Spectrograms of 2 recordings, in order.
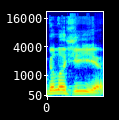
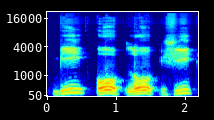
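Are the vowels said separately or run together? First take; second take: run together; separately. First: The vowels are run together into fewer syllables. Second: The vowels are said slowly as separate syllables. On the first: The speaker calls it wrong. "Existem pessoas até que falam biologia" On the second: The speaker calls it right. "o correto é falar pausadamente"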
